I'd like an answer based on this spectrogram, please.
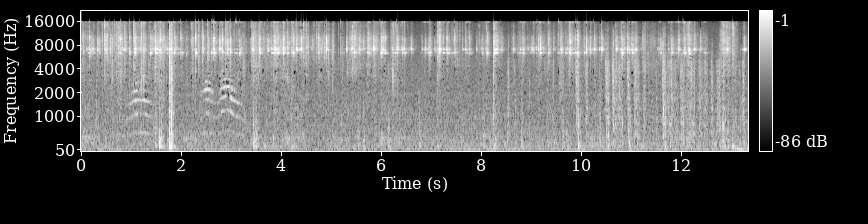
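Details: Sealpoint Ragdoll kitten with a purple collar, born 25 January 2024 and filmed around two months old in March 2024, gives two short rising-falling meows near the start, then steady metallic jangling and rattling fills the rest.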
